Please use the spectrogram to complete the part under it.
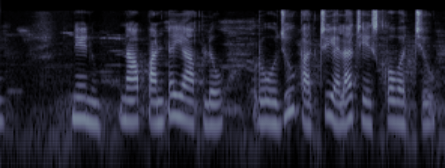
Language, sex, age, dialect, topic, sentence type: Telugu, female, 18-24, Utterandhra, agriculture, question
